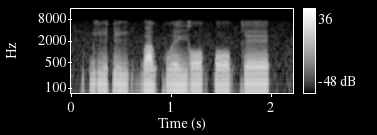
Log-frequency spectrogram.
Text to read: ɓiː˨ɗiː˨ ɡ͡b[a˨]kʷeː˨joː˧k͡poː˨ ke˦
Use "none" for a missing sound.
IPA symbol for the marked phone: a˨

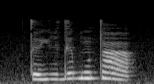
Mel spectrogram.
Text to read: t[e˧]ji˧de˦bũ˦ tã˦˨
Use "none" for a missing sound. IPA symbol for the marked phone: e˧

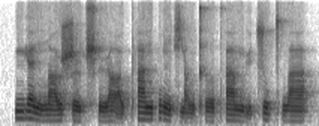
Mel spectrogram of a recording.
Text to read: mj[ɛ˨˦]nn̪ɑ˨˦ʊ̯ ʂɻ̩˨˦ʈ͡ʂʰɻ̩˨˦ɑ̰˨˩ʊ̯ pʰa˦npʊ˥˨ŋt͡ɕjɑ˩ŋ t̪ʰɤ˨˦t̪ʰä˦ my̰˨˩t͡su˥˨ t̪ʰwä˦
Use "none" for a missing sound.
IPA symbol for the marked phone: ɛ˥˨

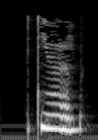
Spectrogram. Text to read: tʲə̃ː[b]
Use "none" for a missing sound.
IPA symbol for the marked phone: b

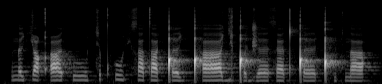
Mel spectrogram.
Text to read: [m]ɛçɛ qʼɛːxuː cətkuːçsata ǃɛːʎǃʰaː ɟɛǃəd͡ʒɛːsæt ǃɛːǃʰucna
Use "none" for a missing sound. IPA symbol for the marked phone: n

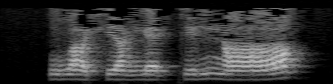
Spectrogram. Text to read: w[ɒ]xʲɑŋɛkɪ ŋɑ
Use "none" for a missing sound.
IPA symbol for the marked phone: ɒ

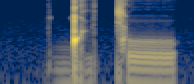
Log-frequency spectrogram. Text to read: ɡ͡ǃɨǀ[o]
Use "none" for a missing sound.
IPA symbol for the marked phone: o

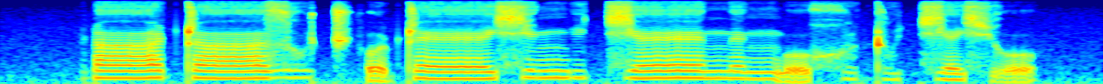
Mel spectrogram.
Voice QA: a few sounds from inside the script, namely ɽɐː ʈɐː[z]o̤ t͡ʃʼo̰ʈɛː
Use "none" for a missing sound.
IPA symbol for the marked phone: z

